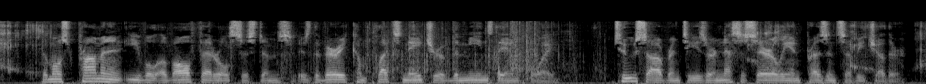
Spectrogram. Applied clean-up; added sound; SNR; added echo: none; Chewing, mastication; 15 dB; none.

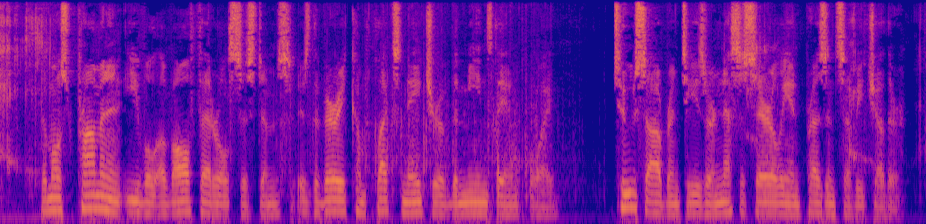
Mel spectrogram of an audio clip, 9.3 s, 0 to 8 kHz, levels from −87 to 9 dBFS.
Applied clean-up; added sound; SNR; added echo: neural mask model RNNoise.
